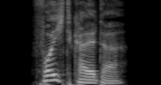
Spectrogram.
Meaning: inflection of feuchtkalt: 1. strong/mixed nominative masculine singular 2. strong genitive/dative feminine singular 3. strong genitive plural
- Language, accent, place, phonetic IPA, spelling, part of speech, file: German, Germany, Berlin, [ˈfɔɪ̯çtˌkaltɐ], feuchtkalter, adjective, De-feuchtkalter.ogg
